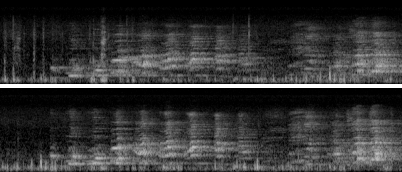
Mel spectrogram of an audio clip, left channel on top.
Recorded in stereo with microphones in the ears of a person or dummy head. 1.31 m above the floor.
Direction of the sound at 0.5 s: 55° right (ahead or behind).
